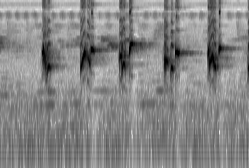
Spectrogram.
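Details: Sooty-headed bulbul song played to provoke other birds to sing; five throaty, bubbling phrases with drawn-out whistled endings, about one every half second over faint low background hum.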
